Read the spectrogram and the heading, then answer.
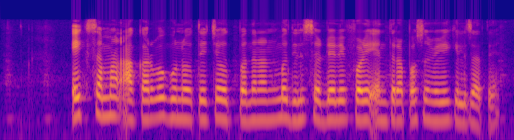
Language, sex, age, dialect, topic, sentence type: Marathi, female, 31-35, Standard Marathi, agriculture, statement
